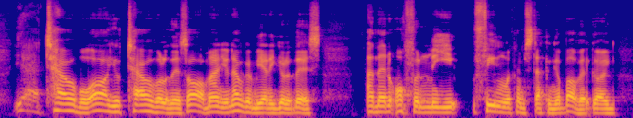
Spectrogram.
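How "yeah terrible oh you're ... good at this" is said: put-on yelling, berating, scolding voice. Acting out own inner critic after a climbing miss: imitating a yelling inner critic. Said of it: "being yelled at by my inner critic".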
